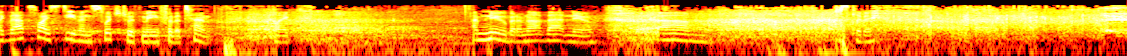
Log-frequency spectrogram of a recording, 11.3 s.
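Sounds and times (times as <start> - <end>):
speech: 0.0 - 3.7, 4.7 - 7.5, 8.5 - 9.2
laughter: 2.1 - 4.7, 6.1 - 11.2
audience clapping: 7.4 - 11.2.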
